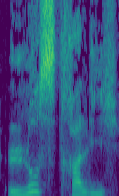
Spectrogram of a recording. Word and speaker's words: l'Australie: L'Australie, l'Océanie, l'Antarctique, l'Eurasie, l'océan Atlantique, l'océan Pacifique. Okay, so let's see them one more time. L'Australie, final E not pronounced.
